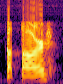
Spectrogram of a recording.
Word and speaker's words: Qatar: But I've heard people call it Qatar and Qatar. And when people try to make the noise, it ends up sounding like gutter. But it is Qatar, if you want to say it like an Arabic Qatar speaker.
